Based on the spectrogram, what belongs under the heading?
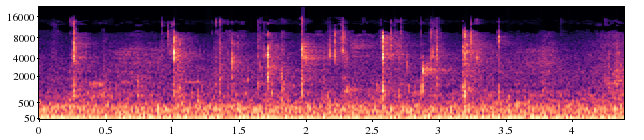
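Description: A man eating crispy chicken wings close to the microphone, smacking his lips as he chews: irregular wet smacks and clicks, two or three a second.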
